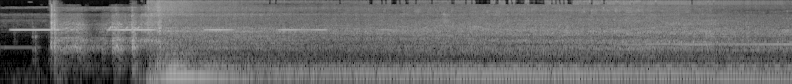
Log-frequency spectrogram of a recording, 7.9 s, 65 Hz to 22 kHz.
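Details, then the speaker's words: Bone-stock LS7 V8 in a C6 Corvette Z06 with the mufflers open: the starter catches and it settles into a deep, steady, even idle; it runs clean with no knocks or misses. "as expected this thing is a bone stock ls7 which sounds absolutely phenomenal with the mufflers open which they are right now"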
